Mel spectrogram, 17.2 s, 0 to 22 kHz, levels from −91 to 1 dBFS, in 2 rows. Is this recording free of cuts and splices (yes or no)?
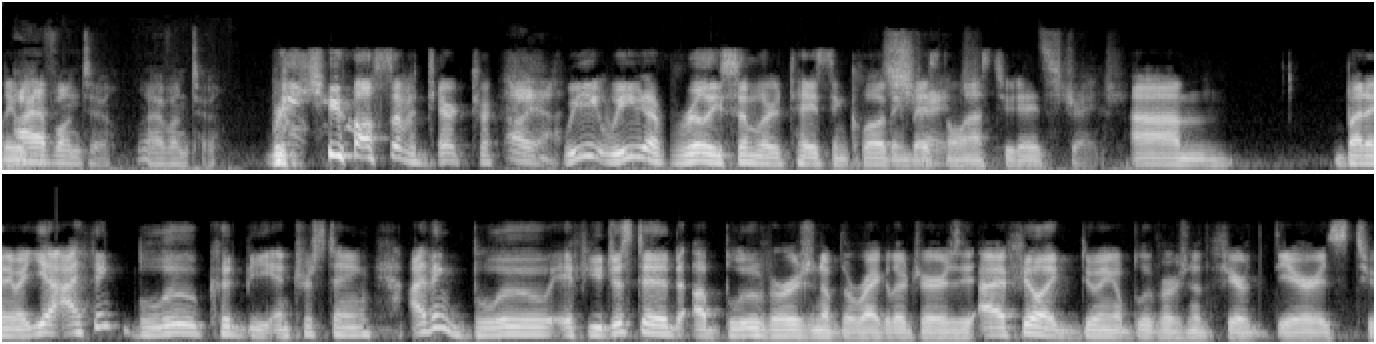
yes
